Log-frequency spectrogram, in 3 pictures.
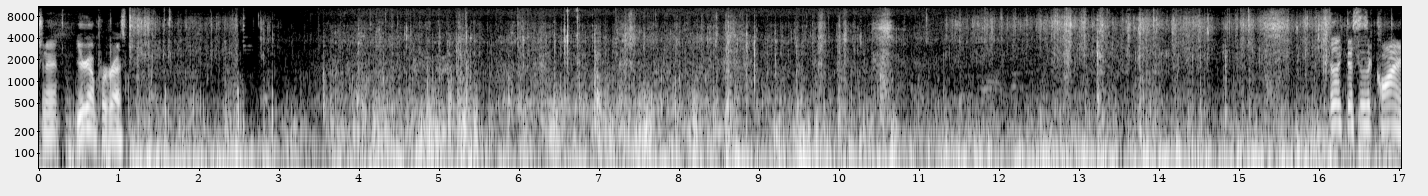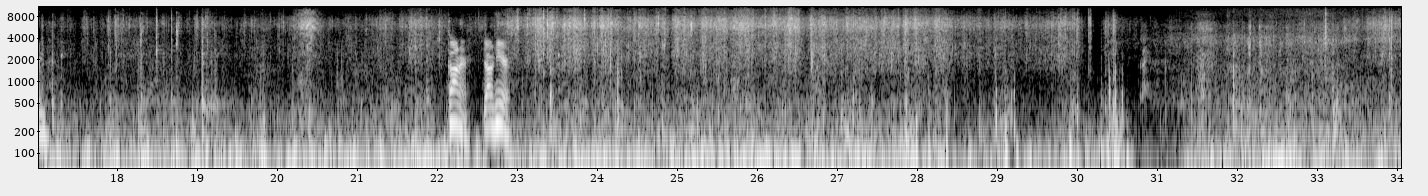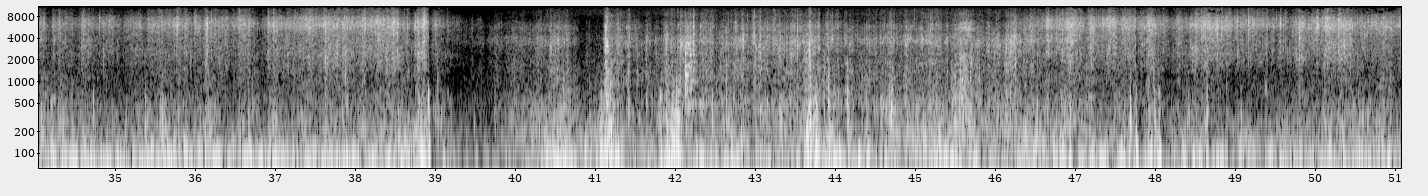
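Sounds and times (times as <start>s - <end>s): bike rattling over bumps: 0.0s - 51.0s
bike tyres rolling through leaves: 0.0s - 51.0s
wind rumble on microphone: 0.0s - 51.0s.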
